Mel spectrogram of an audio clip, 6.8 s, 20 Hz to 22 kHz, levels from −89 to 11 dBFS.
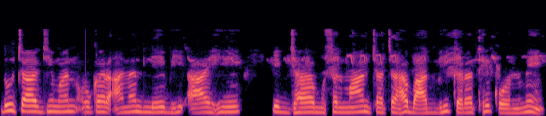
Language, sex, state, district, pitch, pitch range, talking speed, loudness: Chhattisgarhi, male, Chhattisgarh, Jashpur, 170 Hz, 160-185 Hz, 185 wpm, -18 LUFS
